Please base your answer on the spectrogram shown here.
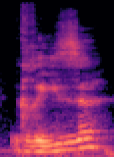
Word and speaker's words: grise: Gris, grise. Here we pronounce the Z, kind of when the E is after.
